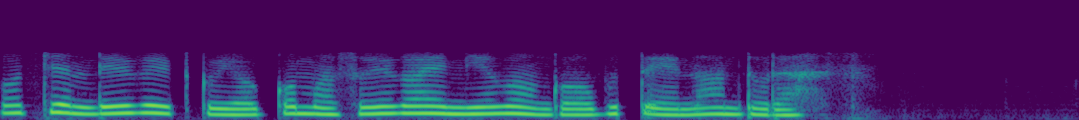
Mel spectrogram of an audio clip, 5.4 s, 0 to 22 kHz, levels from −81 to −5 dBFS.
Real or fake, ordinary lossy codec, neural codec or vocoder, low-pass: fake; none; codec, 16 kHz, 0.9 kbps, LongCat-Audio-Codec; 3.6 kHz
